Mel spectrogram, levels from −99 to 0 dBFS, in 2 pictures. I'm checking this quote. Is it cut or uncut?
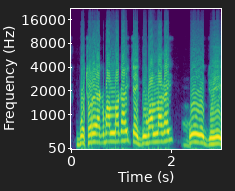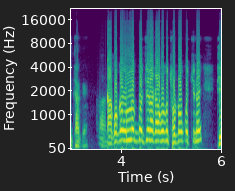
cut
